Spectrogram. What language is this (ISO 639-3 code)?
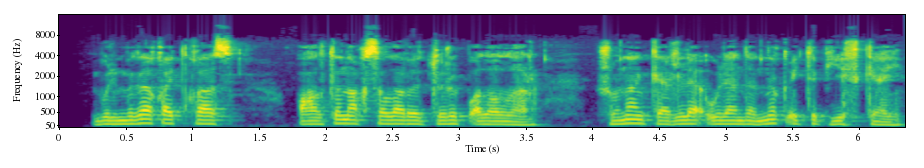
bak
